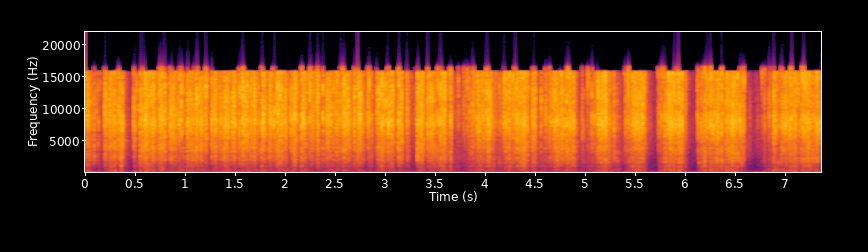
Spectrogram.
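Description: Long nails scratch and tap a black beaded purse, first along its silver metal clasp frame and then across its beaded front. The sound is a dense, bright scratching with quick tapping bursts, broken by short pauses.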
